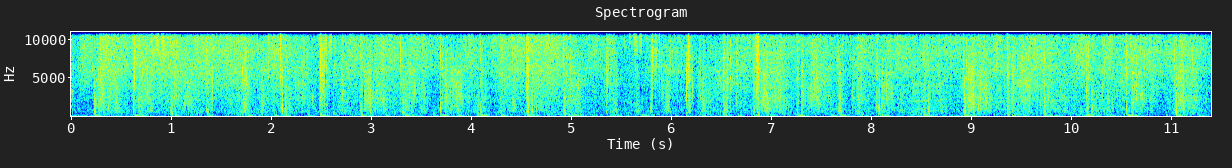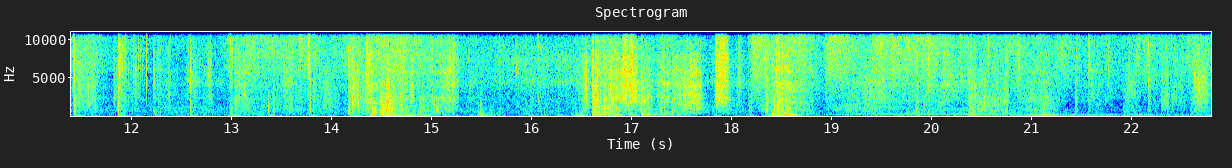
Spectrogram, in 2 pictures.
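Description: Footsteps run quickly over grass and pavement.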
